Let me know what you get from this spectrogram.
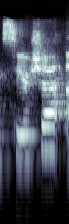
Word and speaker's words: Saoirse: Hello, I'm Saoirse, and yes, he did say it right.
